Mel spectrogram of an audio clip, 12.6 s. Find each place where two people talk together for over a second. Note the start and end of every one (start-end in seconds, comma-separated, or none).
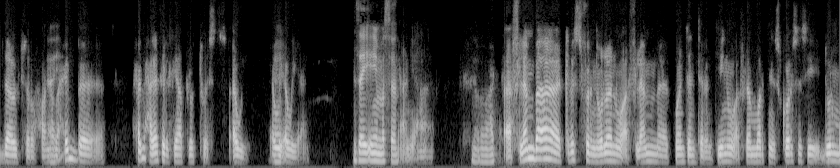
none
